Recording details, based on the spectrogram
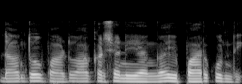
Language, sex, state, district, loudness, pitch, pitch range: Telugu, male, Telangana, Adilabad, -16 LUFS, 140 Hz, 135-150 Hz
